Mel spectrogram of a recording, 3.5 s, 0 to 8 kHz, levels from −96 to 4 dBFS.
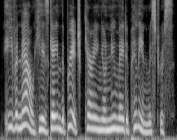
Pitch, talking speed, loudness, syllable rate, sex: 235 Hz, 235 wpm, -17 LUFS, 6.0 syllables/s, female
